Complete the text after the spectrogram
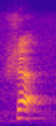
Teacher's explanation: मुड़ के आएगी ऐसे और तालू में टकराएगी। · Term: तालव्य सा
